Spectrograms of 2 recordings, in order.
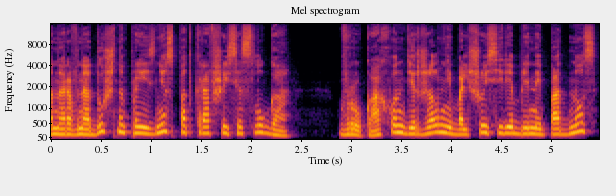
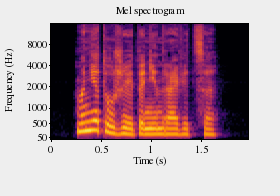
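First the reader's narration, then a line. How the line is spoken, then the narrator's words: Calm. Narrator (Russian): произнесла спокойно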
